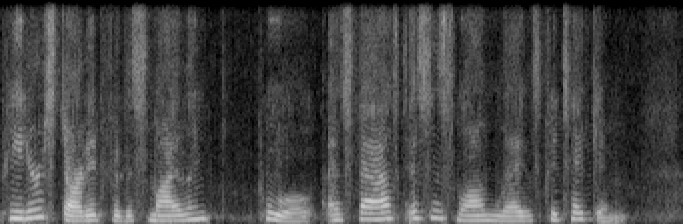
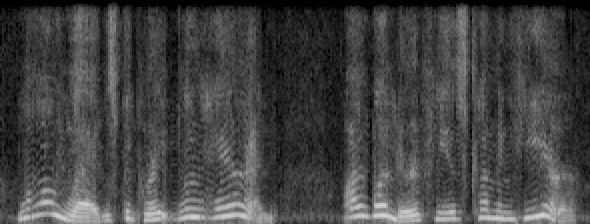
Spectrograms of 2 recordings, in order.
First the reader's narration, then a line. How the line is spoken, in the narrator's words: exclaimed Peter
